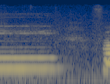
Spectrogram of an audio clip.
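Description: Unaccompanied hymn singing: one long held note that fades out a little after a second in. A short breath-pause follows, and the next phrase starts at the very end.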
